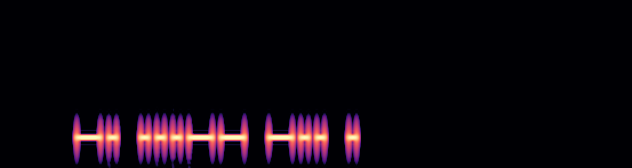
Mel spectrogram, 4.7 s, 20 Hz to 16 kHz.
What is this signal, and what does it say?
Morse code, heard as a keyed tone, about 20 wpm, 700 Hz. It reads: N3DE
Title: USA Call Signs - 4 Characters - Repeated 3x - 20wpm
